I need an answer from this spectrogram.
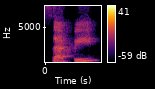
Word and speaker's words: Sepi: myself my name is sepi and i always say sepi rhymes with pepe i'm originally from houston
